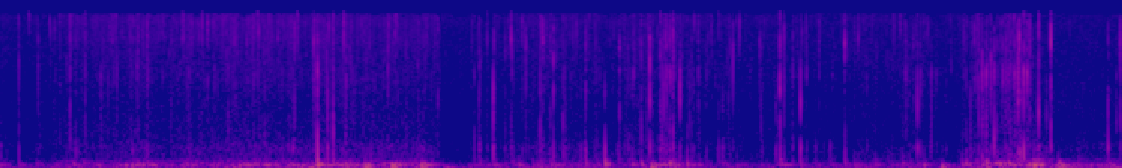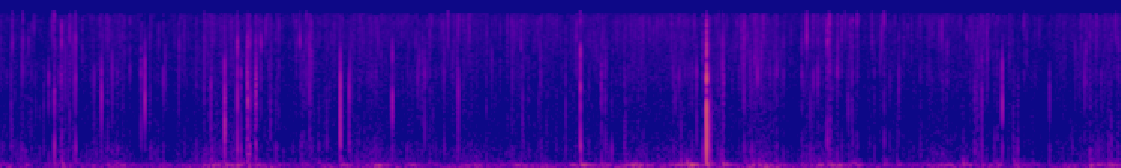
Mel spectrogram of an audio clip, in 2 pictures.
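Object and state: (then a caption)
Fabric ring with crinkly filling. A purple printed fabric ring with crinkly filling, fitted around a microphone, is scratched and squeezed at its sides by fingertips and long nails. This produces quiet, dense crinkling and scratchy crackles over a low rumbling hum, with a sharper pop near the end.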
